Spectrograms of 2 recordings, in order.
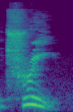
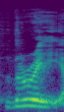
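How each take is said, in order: First: The word starts with a plain t sound. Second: The word starts with a th sound.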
